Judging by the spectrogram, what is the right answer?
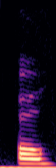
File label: "o", french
